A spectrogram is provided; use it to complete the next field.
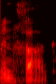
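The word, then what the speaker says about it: Minhag: Mitzvot de Rabbanan are commonly divided into three categories: Getzera, Takana, and Minchag. Yeah, so just to get the pronunciation right, Gezerah, Takana, and Minchag.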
